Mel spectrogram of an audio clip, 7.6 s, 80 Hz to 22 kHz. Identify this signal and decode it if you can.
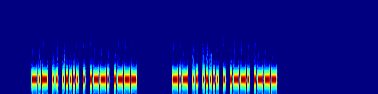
Morse code, heard as a keyed tone, about 34 wpm, 700 Hz. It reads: KI5EPJ KI5EPJ
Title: USA Call Signs - 6 Characters - Repeated 2x - 35wpm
